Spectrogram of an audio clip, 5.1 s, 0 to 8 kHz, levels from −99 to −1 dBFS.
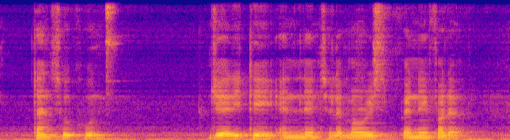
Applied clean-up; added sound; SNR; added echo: none; Tambourine; 18 dB; reverberation time 1.3 s.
